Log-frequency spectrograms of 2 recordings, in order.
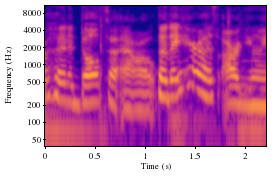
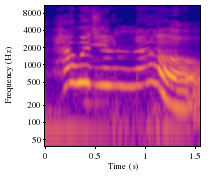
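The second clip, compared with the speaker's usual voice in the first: much higher, stressing would; high mocking repeat; 12 semitones higher, slower than usual. Shown as a demonstration. Repeating her comeback, high and mocking. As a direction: squeal it back in disbelief. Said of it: "repeats the question high".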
